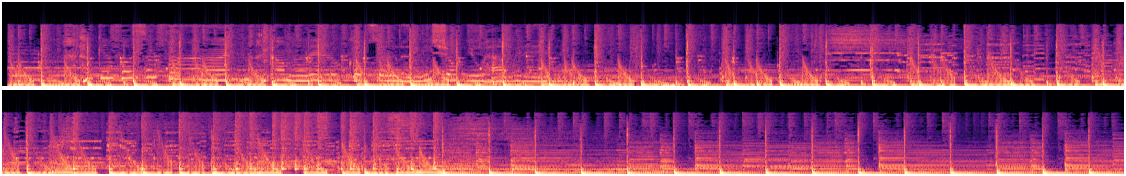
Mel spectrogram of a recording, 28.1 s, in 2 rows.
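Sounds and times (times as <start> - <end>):
embellished funk music: 0.0 - 28.0.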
